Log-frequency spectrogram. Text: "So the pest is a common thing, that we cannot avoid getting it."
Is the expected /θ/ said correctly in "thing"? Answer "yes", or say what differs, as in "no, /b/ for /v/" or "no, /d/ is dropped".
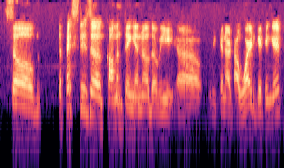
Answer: no, /t/ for /θ/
